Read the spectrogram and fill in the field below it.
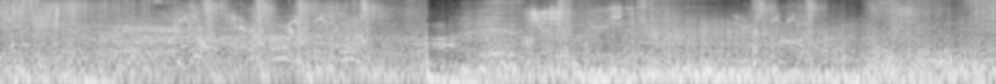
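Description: Confringo and Bombarda spell blasts in Hogwarts Legacy on Nintendo Switch, loud continuous booms and crashing impacts, with a voice shouting over the combat.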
